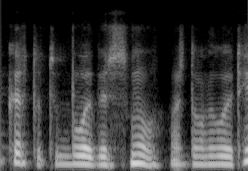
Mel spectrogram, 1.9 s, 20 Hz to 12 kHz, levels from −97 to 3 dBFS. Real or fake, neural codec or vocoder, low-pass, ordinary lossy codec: fake; codec, 16 kHz, 1 kbps, FunCodec, trained on LibriTTS, 50 frames a second; 7.2 kHz; Opus, 24 kbps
